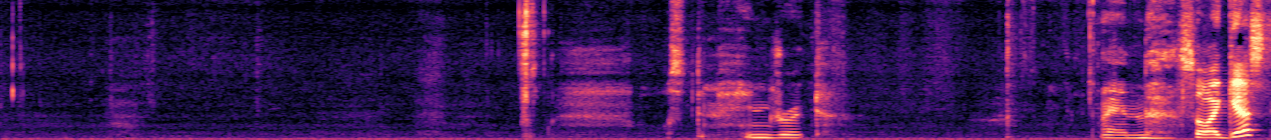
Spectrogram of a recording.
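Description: Trading cards slide and rustle softly against each other as they are shuffled by hand.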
